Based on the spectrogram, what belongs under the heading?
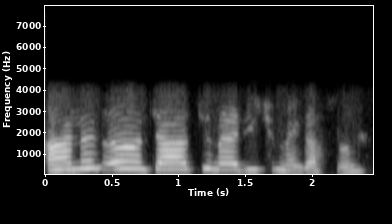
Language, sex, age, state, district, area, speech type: Kashmiri, female, 45-60, Jammu and Kashmir, Srinagar, urban, conversation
